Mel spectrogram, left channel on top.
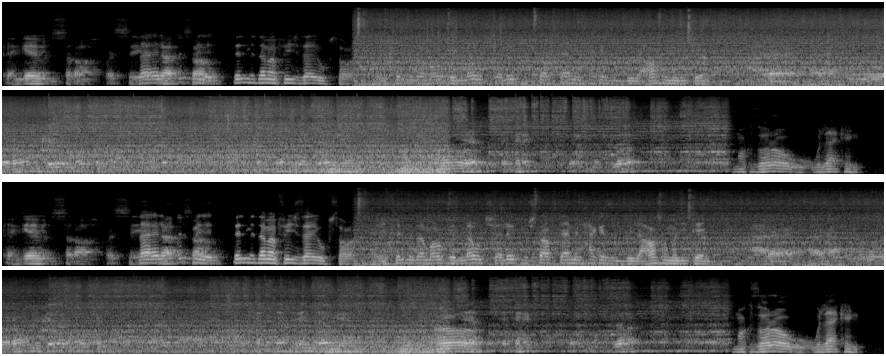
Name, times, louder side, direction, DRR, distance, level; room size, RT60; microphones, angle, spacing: voice 1, 0.0-2.2 7.4-15.3, left 1 dB, 5° left, 0.6 m, -30 dB
voice 2, 1.4-7.2 13.1-13.6 16.1-17.4, right 4 dB, 35° right, 0.3 m, -28 dB
sound 1, 3.5-13.3, left 3 dB, 65° left, 0.9 m, -29 dB
sound 2, 9.3-16.1, left 2 dB, 50° left, 1.1 m, -32 dB
6.9 x 2.8 x 4.8 m
head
